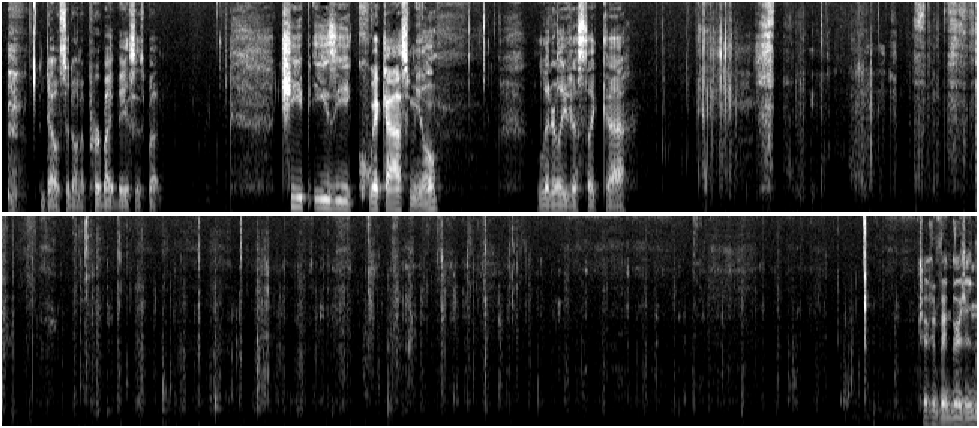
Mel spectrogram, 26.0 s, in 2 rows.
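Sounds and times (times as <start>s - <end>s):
wet crunchy chewing: 8.6s - 25.2s.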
